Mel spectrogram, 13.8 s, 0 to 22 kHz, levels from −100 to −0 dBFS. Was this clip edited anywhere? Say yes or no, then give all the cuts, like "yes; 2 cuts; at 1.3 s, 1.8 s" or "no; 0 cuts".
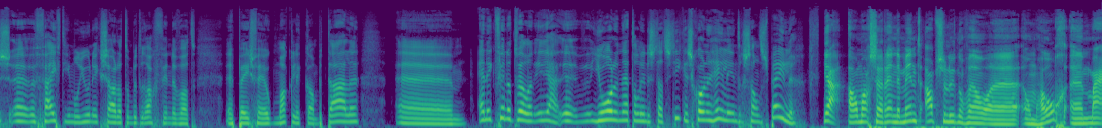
yes; 2 cuts; at 5.9 s, 10.2 s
